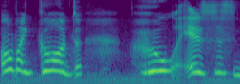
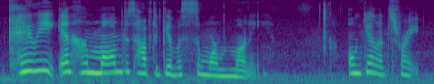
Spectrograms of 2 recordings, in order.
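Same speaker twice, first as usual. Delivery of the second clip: ordinary talk, nothing marked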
